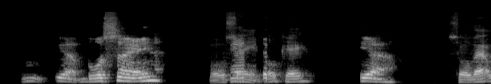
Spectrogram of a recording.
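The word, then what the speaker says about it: Bosaan: Okay, so pronounce what, Bosan? Yeah, Bosane.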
